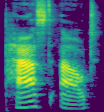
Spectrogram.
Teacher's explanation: Unlike cut up, passed out is a regular verb. So when I say passed out, I say passed, and the ed is a T sound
